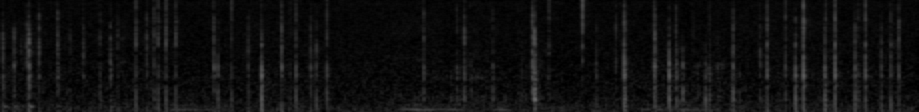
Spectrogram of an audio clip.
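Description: Long nails rapidly tap and scratch a clear plastic pump bottle filled with cleansing gel. Dozens of quiet, sharp, bright clicks stop almost instantly, over a soft scratchy hiss. The taps come in quick, uneven bursts.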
